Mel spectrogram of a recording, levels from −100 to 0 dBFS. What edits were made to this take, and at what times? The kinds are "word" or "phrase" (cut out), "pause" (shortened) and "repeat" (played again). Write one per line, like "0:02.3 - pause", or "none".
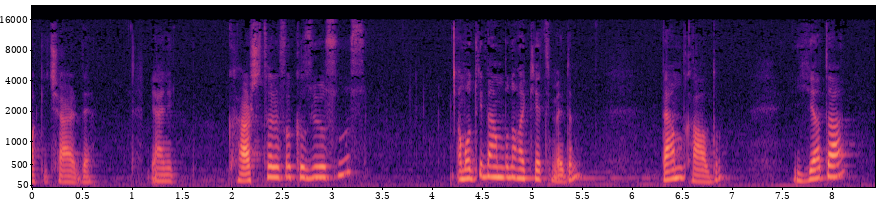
0:01.1 - pause
0:04.4 - word
0:06.5 - phrase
